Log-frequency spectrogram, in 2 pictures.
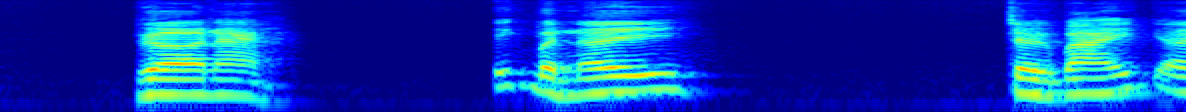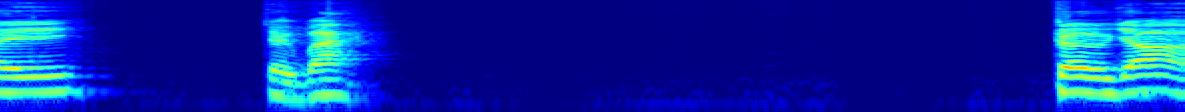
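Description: A man speaks calmly and clearly into a close microphone, in short phrases.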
